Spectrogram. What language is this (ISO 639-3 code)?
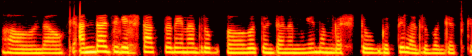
kan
